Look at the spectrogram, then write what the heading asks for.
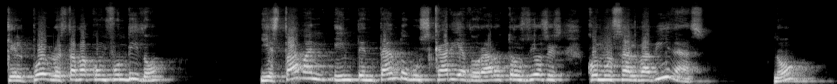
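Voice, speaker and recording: A man's voice: high voice, a little slow, warm tone, echoey room. A man preaching a sermon in a church, asking the congregation rhetorical questions and acting out Bible scenes.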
